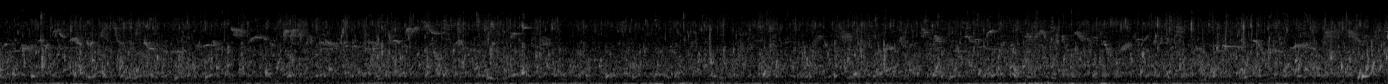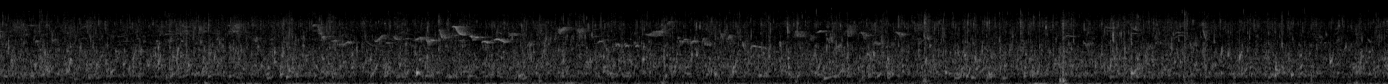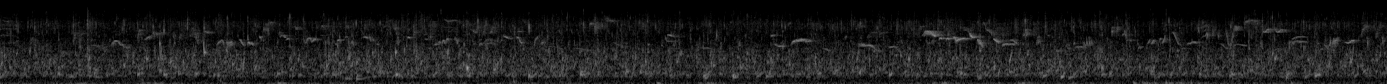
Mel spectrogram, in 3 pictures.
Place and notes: Switzerland, Haute Nendaz - Bisse de Millieu - Bisse de Millieu
Near Haute Nendaz, Switzerland, there are breathtaking walks through nature.
This region is known for the bisses, small irrigation canals, running through untouched forests and alongside medieval paths.
23 May 2011, 12:46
